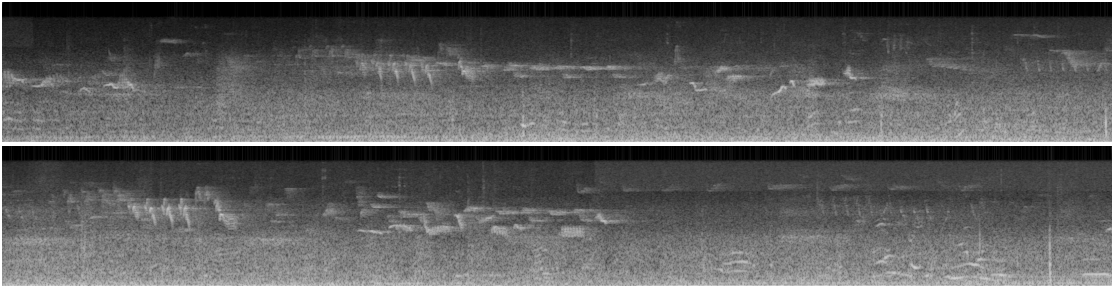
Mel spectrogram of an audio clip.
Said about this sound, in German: Wunderbar, wie die Vögel beginnen, ein eigenes Stück zu spielen. Mönchsgrasmücke und später eine Amsel.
